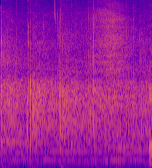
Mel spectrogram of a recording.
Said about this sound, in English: Come on and give God a hand clap of praise for that.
